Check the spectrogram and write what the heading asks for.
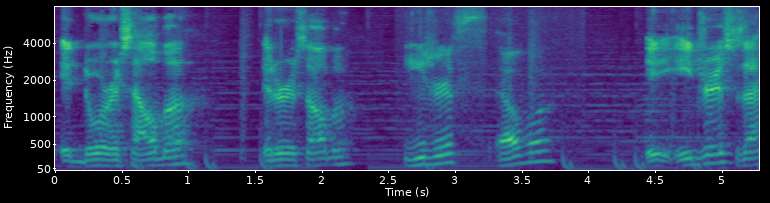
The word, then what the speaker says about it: Idris Elba: name was it it Doris Alba iterus Alba Idris Elba Idris is that how you say his name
